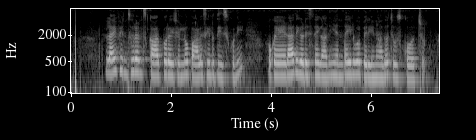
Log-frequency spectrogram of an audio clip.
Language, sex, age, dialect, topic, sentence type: Telugu, female, 25-30, Telangana, banking, statement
